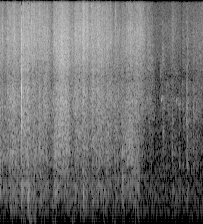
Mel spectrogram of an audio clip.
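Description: Rustling of packaging with a few light knocks as a sewing machine servo motor and its parts are packed back into their box, dying down about three seconds in.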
